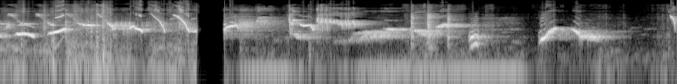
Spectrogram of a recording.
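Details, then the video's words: White-rumped shama song intended to make other shamas respond: varied whistles and sweeping notes, harsh bursts, then a loud rising-falling whistled phrase after a short pause. "Suara murai batu gacor AMPUH buat pancingan murai batu agar emosi LANGSUNG NYAUT"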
